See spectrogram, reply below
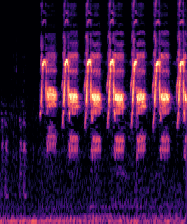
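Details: Common myna singing, a steady series of seven loud, clipped, squeaky chirps spaced about a quarter second apart, each sharp and rich with overtones, after a brief quiet start.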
